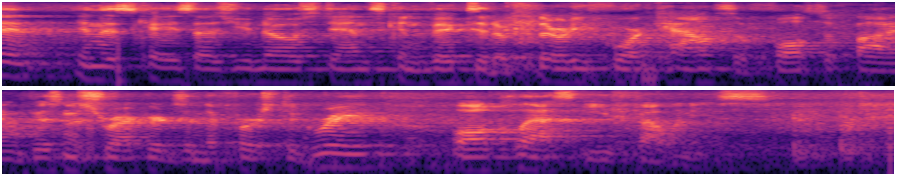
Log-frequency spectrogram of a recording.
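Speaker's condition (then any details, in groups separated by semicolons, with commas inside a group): No condition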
